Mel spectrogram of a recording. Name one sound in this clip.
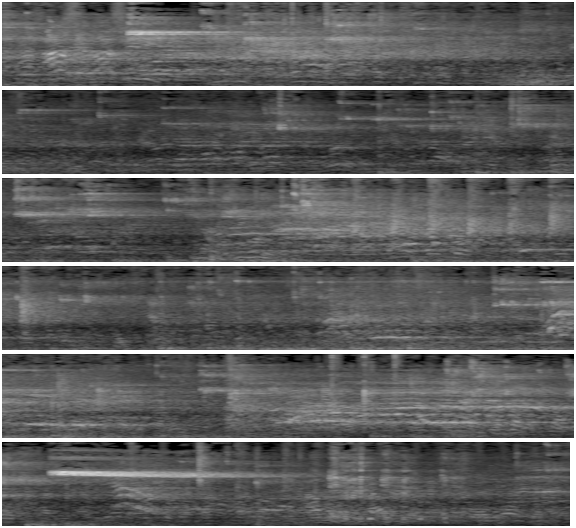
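A handball bounces on a sports hall floor, echoing in a large hall.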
